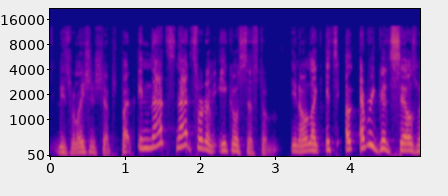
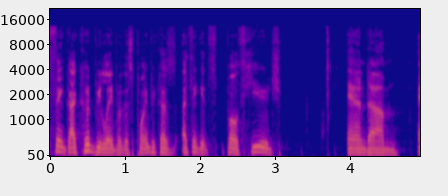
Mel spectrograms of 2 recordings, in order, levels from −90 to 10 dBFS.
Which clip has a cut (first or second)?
first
